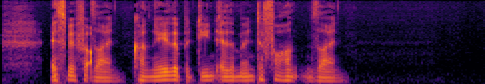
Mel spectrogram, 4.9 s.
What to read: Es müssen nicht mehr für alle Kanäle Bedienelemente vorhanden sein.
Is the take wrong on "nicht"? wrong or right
wrong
